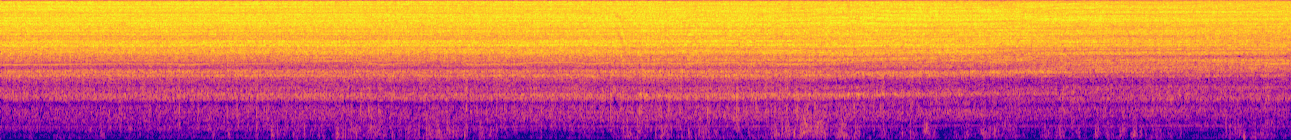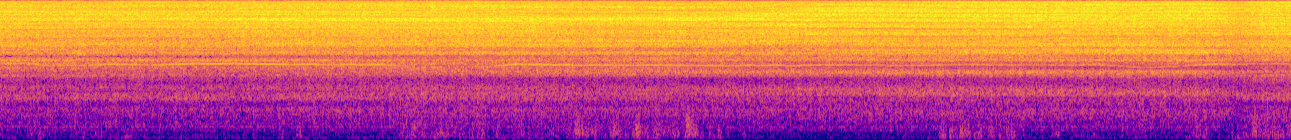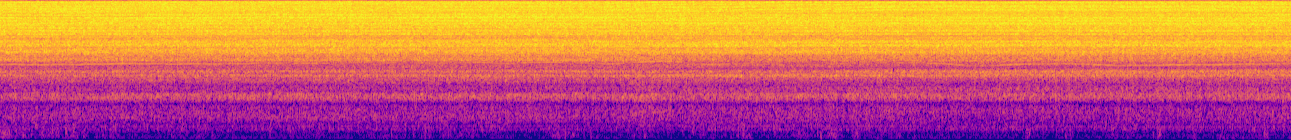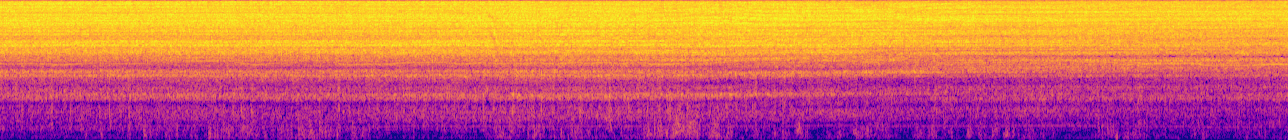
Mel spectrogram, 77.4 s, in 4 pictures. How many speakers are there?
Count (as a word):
zero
